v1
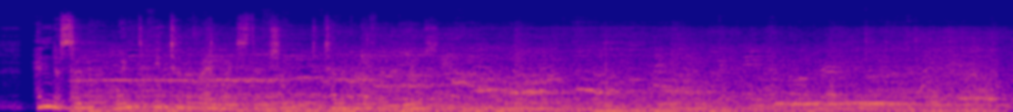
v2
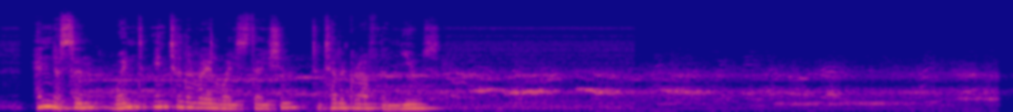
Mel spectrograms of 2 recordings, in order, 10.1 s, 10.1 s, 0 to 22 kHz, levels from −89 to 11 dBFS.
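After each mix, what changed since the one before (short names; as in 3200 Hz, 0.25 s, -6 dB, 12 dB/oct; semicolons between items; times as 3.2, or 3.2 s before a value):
first sound: add double band-pass 1000 Hz, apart 0.86 oct; second sound: muted; reverb: off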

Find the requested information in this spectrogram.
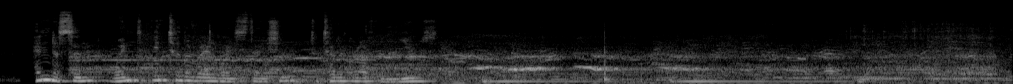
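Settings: first sound +9.5 dB; second sound: unmuted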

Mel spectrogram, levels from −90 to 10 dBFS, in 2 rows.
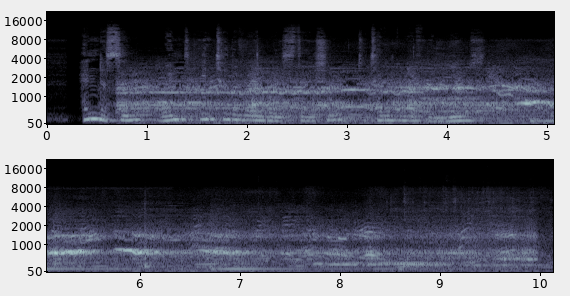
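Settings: first sound +10.5 dB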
